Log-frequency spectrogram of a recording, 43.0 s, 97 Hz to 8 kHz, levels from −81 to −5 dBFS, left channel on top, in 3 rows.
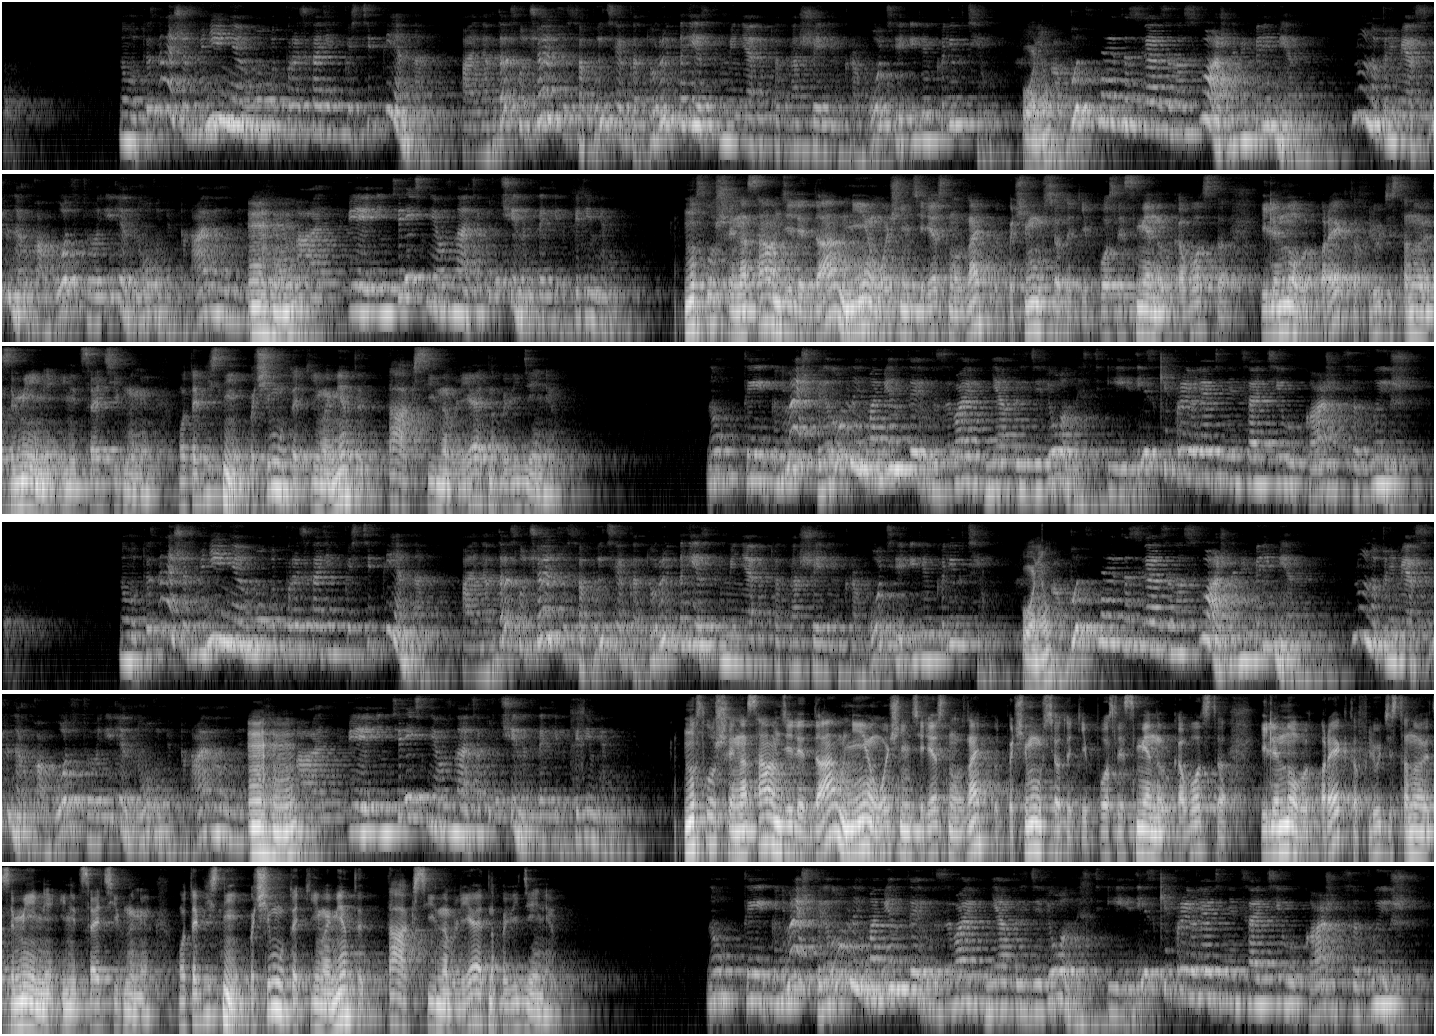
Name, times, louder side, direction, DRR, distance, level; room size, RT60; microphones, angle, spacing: voice 1, 1.2-4.2 4.6-9.9 10.5-13.2 13.5-16.8 17.3-20.5 35.7-42.7, equal, ahead, -3 dB, 1.1 m, -31 dB
voice 2, 10.2-10.5 16.8-17.3 21.1-24.1 24.4-30.1 30.4-34.2, right 3 dB, 30° right, 8 dB, 0.3 m, -24 dB
7.6 x 5.9 x 3.3 m, 1.4 s
head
